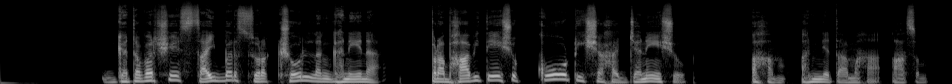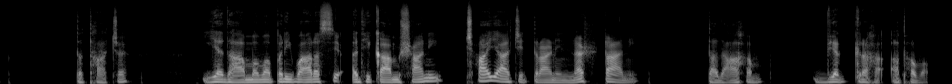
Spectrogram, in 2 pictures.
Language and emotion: Sanskrit, sad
